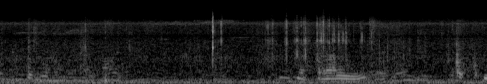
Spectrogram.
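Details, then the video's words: Baby monkey calls for its mother to give milk: one arched, whining cry just past three seconds stands out amid soft background rustling, faint chatter and scattered clicks. "Lovely baby monkey call mom to give him for milk"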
